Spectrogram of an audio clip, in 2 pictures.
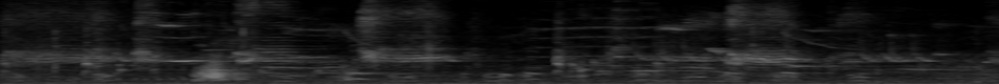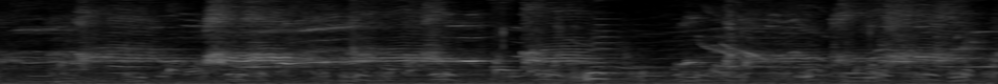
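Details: A Common Gallinule x American Coot hybrid, seen allopreening, gives harsh, nasal, honking clucks in uneven bursts, overlapping with similar calls against a steady background hiss.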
